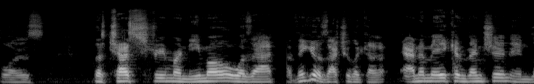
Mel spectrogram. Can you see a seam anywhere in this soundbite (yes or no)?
yes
